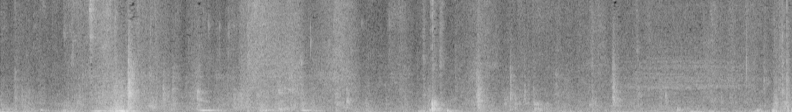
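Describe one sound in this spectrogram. Papers rustle and folders are shuffled on a table.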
